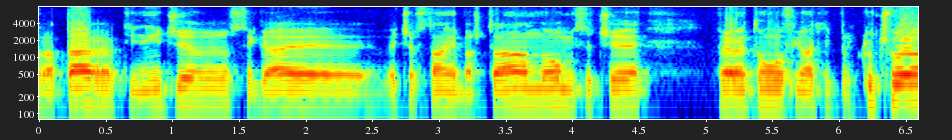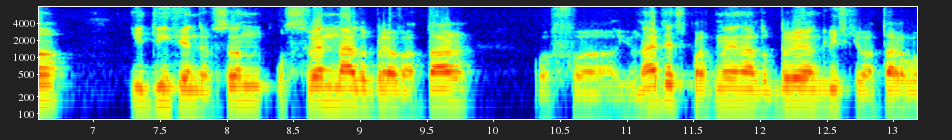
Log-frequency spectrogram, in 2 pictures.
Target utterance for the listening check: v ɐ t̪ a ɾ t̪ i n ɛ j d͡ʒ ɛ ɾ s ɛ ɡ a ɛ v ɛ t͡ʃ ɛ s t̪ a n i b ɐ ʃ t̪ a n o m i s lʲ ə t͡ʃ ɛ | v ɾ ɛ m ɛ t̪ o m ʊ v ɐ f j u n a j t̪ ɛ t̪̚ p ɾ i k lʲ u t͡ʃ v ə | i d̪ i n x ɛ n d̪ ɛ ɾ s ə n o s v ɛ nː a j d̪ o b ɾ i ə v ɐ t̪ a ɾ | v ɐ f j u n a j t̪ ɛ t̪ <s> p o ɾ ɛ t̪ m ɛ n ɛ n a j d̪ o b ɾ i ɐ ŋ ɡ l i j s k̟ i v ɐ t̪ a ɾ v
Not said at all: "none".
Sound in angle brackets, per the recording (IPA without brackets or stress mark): s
